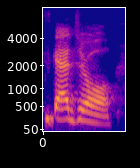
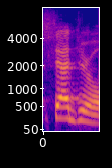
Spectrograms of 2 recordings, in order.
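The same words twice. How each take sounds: First: It is pronounced the way Americans say it. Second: It is pronounced the way Australians say it. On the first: "Americans that say schedule" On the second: "you said schedule, like like Sebastian in Australia"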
